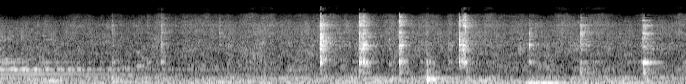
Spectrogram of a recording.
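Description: Brass utensils being handled: the ring of a struck brass vessel dies away in the first second or so, then about seven light clicks and taps of metal on metal over the next few seconds.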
